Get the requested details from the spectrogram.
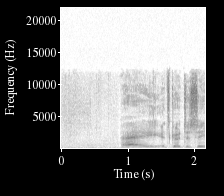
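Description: A man speaks in a friendly, welcoming voice close by.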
